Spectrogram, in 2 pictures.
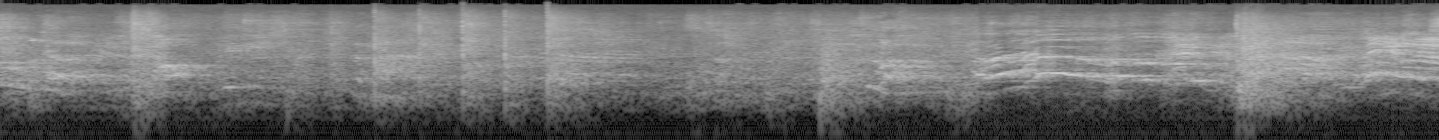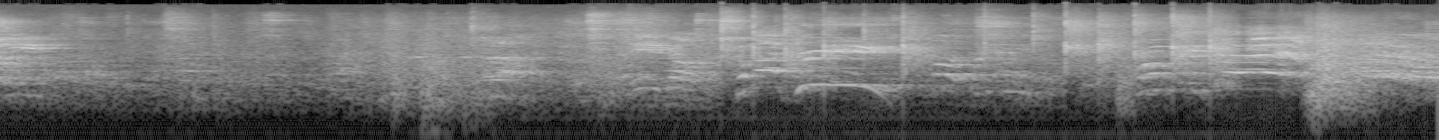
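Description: Bodies slam onto a wrestling ring mat with loud thuds.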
